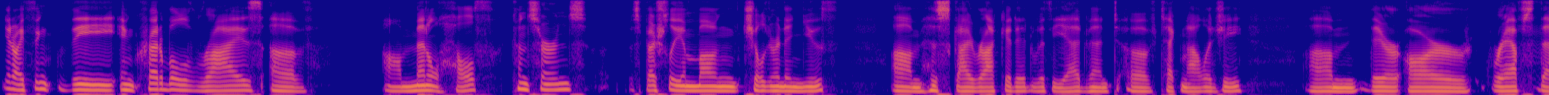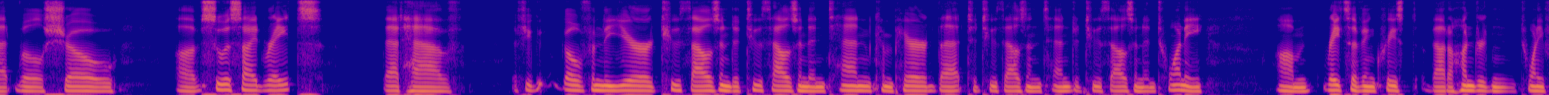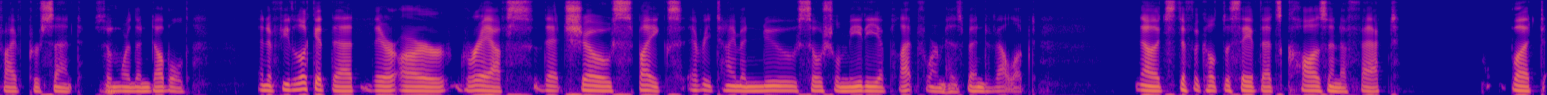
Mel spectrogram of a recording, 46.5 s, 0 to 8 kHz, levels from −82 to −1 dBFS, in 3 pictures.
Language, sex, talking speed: English, female, 125 wpm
